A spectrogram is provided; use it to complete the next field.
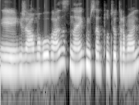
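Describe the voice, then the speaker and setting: A woman speaks at a fairly high pitch with a dark, mellow tone. The sound is dry and close, with no echo. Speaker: podcast co-host, museum information specialist. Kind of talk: casual chat.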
